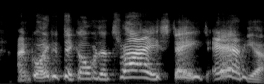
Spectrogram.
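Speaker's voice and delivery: very high cartoon voice with swooping pitch. Describing a cartoon character to others: Doofenshmirtz voice. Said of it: "that's how it sounds like to me".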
